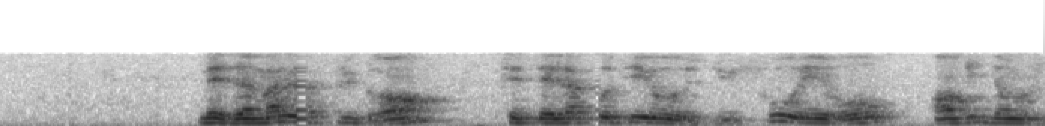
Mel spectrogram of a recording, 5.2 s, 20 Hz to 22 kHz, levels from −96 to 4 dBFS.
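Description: It's a speech recording that went through a Bluetooth CVSD headset codec the whole way. Everything above 4 kHz is gone, the s sounds come out scratchy, and there's a grainy hiss sitting under the voice. That's the one-bit up/down coder with its adaptive step struggling to keep up, which fits the usual 64 kbps link. On top of that you get Bluetooth headset packet repeated faults at 0.35–0.37 s, 1.49–1.57 s and 2.98–3.02 s. Packets dropped and the chip replayed the last good one. Replaying every 3.75 ms gives a buzz near 267 Hz, and it's most obvious in the longest gap, about 49 ms at 1.49 s.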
